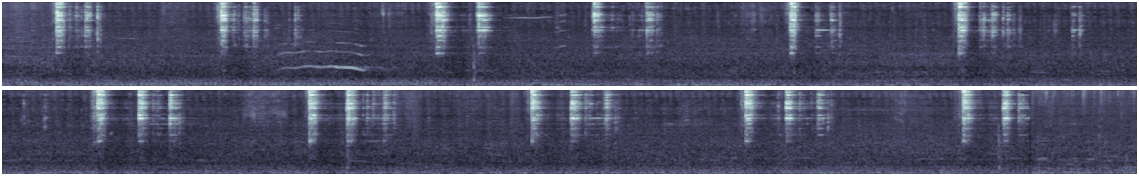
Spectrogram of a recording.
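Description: A knife chops through sugarcane with sharp knocks.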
